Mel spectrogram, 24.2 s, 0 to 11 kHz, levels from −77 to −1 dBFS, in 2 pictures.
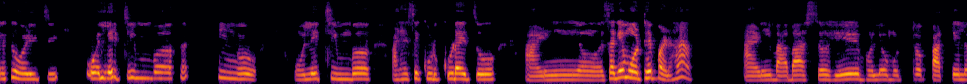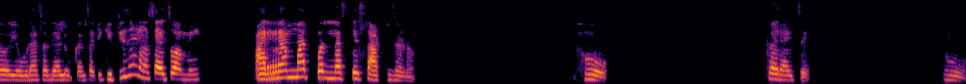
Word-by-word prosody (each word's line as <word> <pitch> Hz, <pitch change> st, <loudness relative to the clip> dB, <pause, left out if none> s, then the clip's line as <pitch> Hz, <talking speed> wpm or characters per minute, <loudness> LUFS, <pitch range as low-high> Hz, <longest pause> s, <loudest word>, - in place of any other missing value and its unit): होळीची 210 Hz, -4 st, +1 dB, 0.4 s
ओले 240 Hz, +2 st, +5 dB
चिंब 245 Hz, -2 st, -3 dB, 0.8 s
हो. 215 Hz, -6 st, -1 dB, 0.6 s
ओले 205 Hz, +3 st, +1 dB
चिंब 210 Hz, -2 st, -3 dB
आणि 210 Hz, -2 st, -3 dB
असे 210 Hz, +2 st, -1 dB
कुडकुडायचो 205 Hz, -2 st, +3 dB, 0.5 s
आणि 180 Hz, +3 st, -3 dB
अ, -, -, -3 dB, 0.3 s
सगळे 230 Hz, +4 st, +7 dB
मोठेपण 245 Hz, -6 st, +5 dB
हां. 285 Hz, +5 st, -1 dB, 0.8 s
आणि 170 Hz, +2 st, -3 dB
बाबा 175 Hz, +1 st, +1 dB
असं 185 Hz, +1 st, -4 dB
हे 200 Hz, +4 st, +4 dB
भलं 185 Hz, +1 st, -3 dB
मोठं 185 Hz, +2 st, -8 dB
पातेलं 195 Hz, +2 st, 0 dB
एवढ्या 180 Hz, 0 st, -4 dB
सगळ्या 180 Hz, -1 st, -4 dB
लोकांसाठी 175 Hz, 0 st, -7 dB
किती 200 Hz, +8 st, -2 dB
जण 365 Hz, 0 st, -3 dB
असायचो 225 Hz, -3 st, +4 dB
आम्ही 195 Hz, -2 st, +1 dB, 0.8 s
आरामात 270 Hz, +7 st, +4 dB
50 235 Hz, -2 st, +2 dB
ते 230 Hz, -, +3 dB
60 185 Hz, -4 st, +1 dB
जण 170 Hz, -3 st, -9 dB, 2.2 s
हो. 180 Hz, -6 st, -2 dB, 2.0 s
करायचे. 190 Hz, -5 st, -2 dB, 1.7 s
हो. 180 Hz, -1 st, -10 dB
200 Hz, 90 wpm, -23 LUFS, 180-230 Hz, 2.2 s, सगळे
